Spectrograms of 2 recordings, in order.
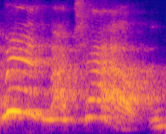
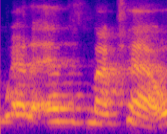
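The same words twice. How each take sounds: First: Mother shouting for her stolen child, a retold frantic yell. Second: Said in the usual way. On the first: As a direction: yell it like a panicked mother hunting for her baby. Retelling a mother's frantic cry. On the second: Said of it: "But that's not what she said".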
